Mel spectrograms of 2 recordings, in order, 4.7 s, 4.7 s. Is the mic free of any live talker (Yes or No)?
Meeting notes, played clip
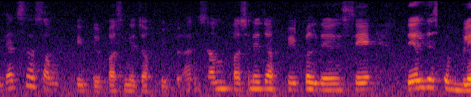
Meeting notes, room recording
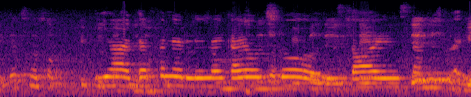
No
